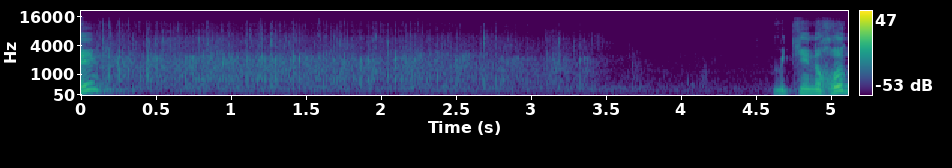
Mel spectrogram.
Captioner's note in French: Applaudissements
